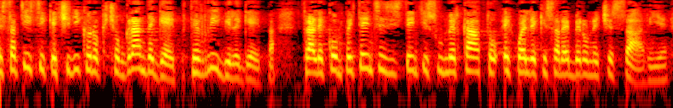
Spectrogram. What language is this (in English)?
Italian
